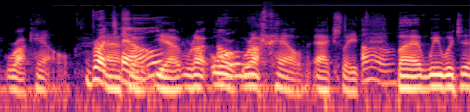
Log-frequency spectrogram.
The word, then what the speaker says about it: Rachel: So I'm just going, okay, so that's the biblical pronunciation then, and then it's not Rachel, it's actually Raquel.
